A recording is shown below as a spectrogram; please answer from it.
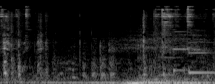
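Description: Low steady rumble of a car heard inside its cabin, swelling briefly a little past halfway, with faint music underneath.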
